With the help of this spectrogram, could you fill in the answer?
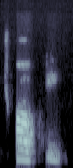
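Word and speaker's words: talking: ইফ উই are only টকিং এখানে দেখো উচ্চারণ করছি টকিং ওই যে এল আছে এল থাকলে তোমাদেরকে বলেছি ও উচ্চারিত হবে ইফ উই আর অনলি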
